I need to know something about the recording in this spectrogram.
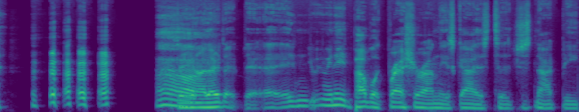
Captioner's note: laughter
